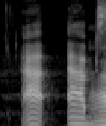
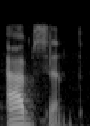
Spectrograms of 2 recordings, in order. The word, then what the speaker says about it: Absinthe: Absinthe. I'm always going to say that wrong. How does it pronounce? – Absinthe. – Absinthe. There you go. – Yeah, you've got it. Absinthe.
